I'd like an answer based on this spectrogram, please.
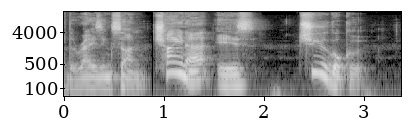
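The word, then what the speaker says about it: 中国: China is Chugoku. Chugoku. Chugoku. Be careful with the long vowel, chu.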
